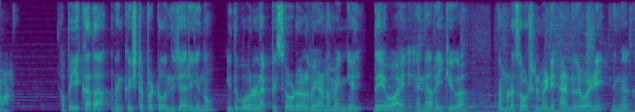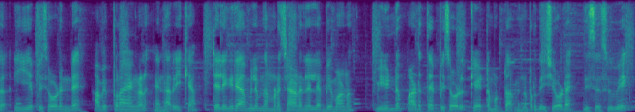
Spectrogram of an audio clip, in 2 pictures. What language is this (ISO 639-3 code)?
mal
